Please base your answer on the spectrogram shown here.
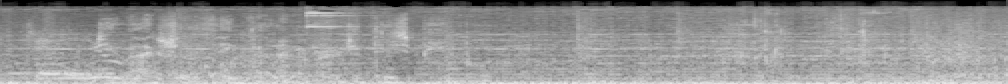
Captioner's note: none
